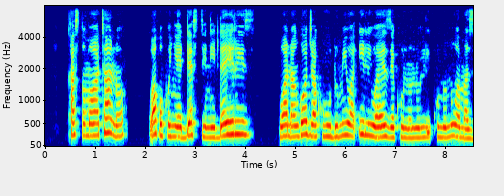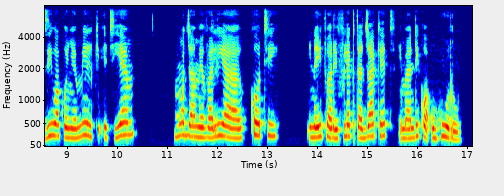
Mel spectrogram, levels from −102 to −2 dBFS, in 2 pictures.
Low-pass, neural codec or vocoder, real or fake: 7.2 kHz; codec, 16 kHz, 8 kbps, FreqCodec, larger model; fake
